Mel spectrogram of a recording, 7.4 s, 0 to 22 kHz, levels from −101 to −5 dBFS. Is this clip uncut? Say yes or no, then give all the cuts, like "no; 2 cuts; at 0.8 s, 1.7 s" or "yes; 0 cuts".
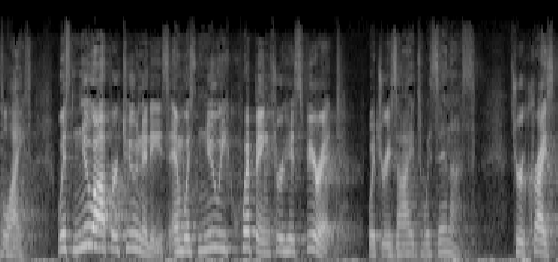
no; 1 cut; at 4.8 s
